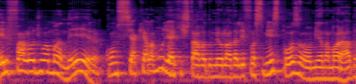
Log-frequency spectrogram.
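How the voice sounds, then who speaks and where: A man talks very fast with hardly any pauses and lively intonation. His voice is fairly high in pitch, with a dark, mellow tone. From northern Brazil. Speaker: YouTuber telling personal testimony. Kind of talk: personal storytelling monologue. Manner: casual, conversational with self-corrections.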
